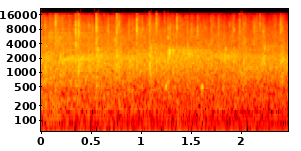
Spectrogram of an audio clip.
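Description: Steady applause from a group of people, a dense, even patter of many hands clapping at once with no pauses, fairly loud throughout, and no voices heard over it.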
